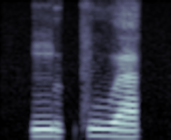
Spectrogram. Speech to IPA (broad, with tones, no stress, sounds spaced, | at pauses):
ŋ ɯ˨˩ k̚ f u˧ a̯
